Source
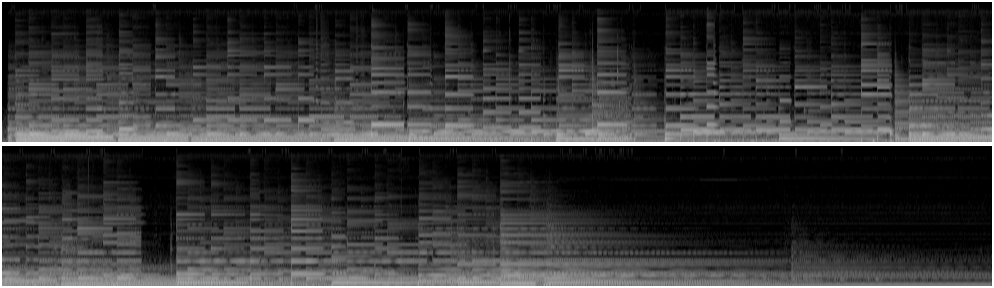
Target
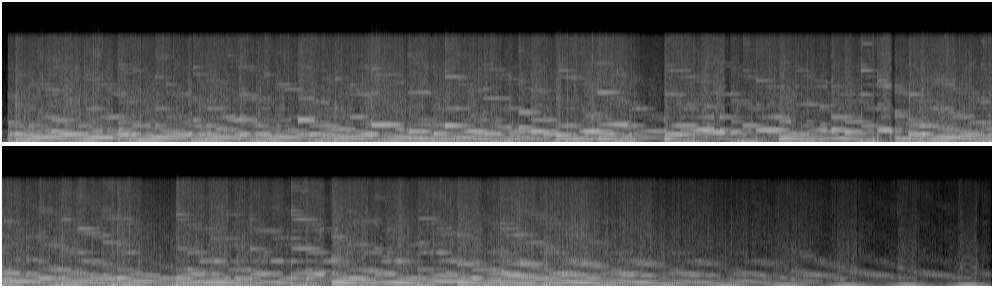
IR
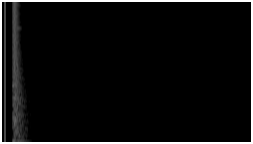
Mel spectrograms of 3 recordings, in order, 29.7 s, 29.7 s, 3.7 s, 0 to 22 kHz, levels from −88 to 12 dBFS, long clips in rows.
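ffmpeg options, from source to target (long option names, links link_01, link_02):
-af "afftfilt=real='re*pow(10,21/40*sin(2*PI*(0.83*log(max(b,1)*sr/1024/100)/log(2)-(-1.1)*(pts-256)/sr)))':imag='im*pow(10,21/40*sin(2*PI*(0.83*log(max(b,1)*sr/1024/100)/log(2)-(-1.1)*(pts-256)/sr)))':win_size=1024:overlap=0.75,bandreject=frequency=79.44:width_type=h:width=4,bandreject=frequency=158.88:width_type=h:width=4,aresample=16000,acrusher=bits=2:mode=log:mix=0:aa=0.000001,aresample=44100,aeval=exprs='0.376*(cos(1*acos(clip(val(0)/0.376,-1,1)))-cos(1*PI/2))+0.0133*(cos(3*acos(clip(val(0)/0.376,-1,1)))-cos(3*PI/2))':channel_layout=same,acompressor=threshold=-24dB:ratio=4"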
